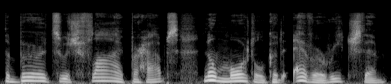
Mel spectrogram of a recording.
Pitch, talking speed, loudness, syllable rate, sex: 130 Hz, 170 wpm, -18 LUFS, 4.0 syllables/s, male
